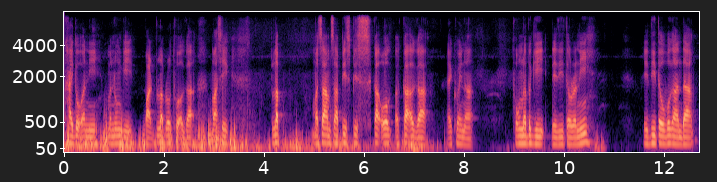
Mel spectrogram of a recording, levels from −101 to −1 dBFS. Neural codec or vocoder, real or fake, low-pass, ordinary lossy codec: none; real; 7.2 kHz; none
